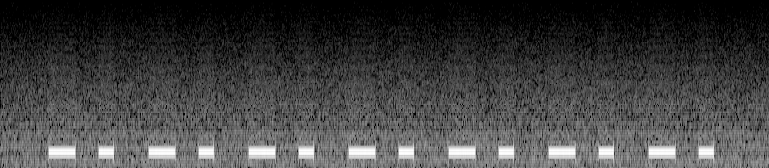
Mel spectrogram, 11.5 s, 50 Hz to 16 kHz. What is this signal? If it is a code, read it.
Telephone call progress tone (UK plan), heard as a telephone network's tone, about 400 Hz. Congestion tone.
